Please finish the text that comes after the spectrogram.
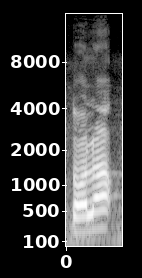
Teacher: এখানে হবে তলাক, তোয়া আর কফ, কফ কলকলা, তলাক।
